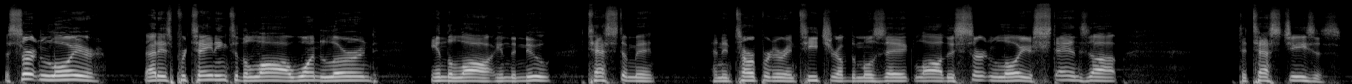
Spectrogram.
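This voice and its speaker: High-voiced man preaching a measured sermon. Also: fairly even intonation, a little mellow, clear, resonant tone, no room sound, clean studio sound. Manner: measured, emphatic, repeats phrases for effect. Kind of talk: sermon reading and explaining scripture.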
